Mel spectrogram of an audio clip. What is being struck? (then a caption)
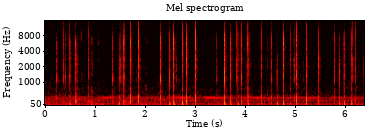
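Flat cardboard package. Long nails tap and scratch across the front of a flat cardboard Bee's Wrap package held upright. A rapid, irregular run of short, dry clicks with crisp, bright edges rises over a faint, steady low hum.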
